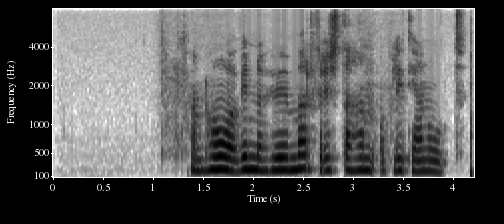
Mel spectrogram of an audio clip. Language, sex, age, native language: Icelandic, female, 80-89, Icelandic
